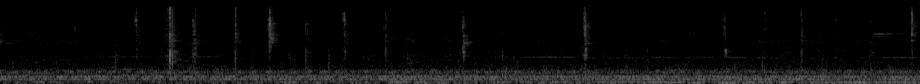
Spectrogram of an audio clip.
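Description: Fingers mixing rice and chicken curry on a metal plate: scattered sharp clicks over a steady low hum.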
